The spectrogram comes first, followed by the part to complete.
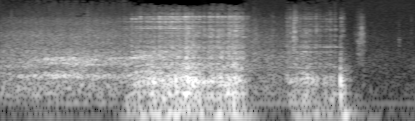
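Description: Heavy stone slab grinding and scraping as it is dragged over the mouth of a tomb, loudest about halfway through. A shorter scrape follows, ending in a sharp knock near the end.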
